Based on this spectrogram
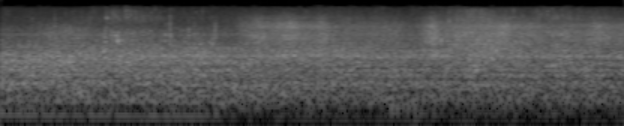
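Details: Continuous surf and wind rush fills the recording, slightly louder at first, with no bird calls heard.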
